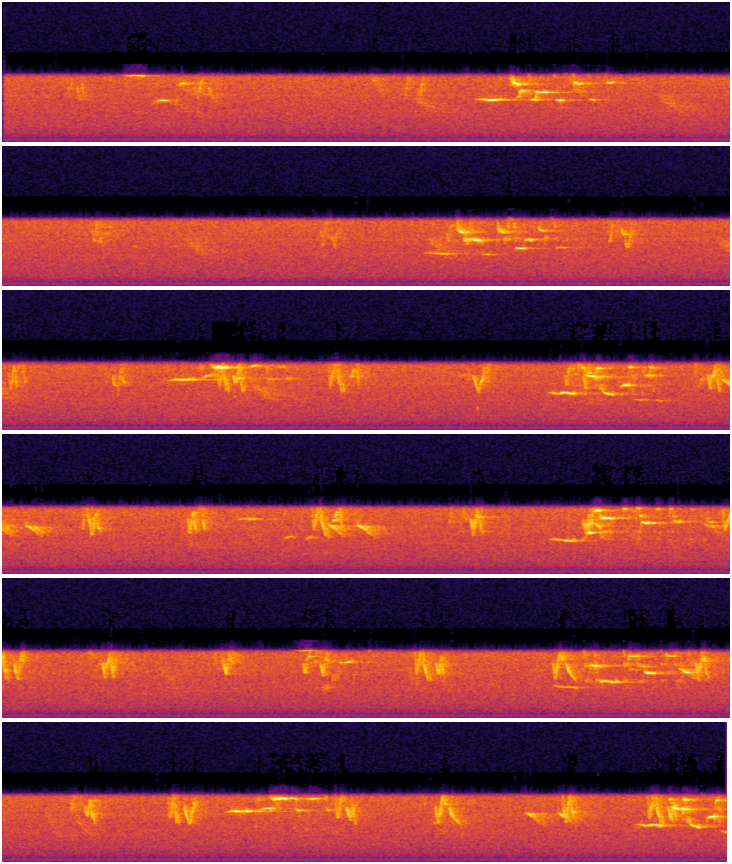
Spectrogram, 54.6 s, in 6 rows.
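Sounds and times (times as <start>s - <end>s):
hermit thrush singing: 4.6s - 8.9s, 10.1s - 42.3s, 43.1s - 54.5s.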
